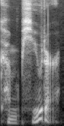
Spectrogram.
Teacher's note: The first vowel and the last vowel are both schwas. They are shrunk down so the middle part can stand out.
